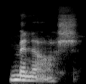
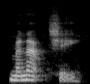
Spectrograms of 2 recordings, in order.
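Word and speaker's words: menarche: it rituals and things i'd only ever seen the word menage written down it's actually pronounced manachi which actually sounds really horrible so i will probably stick with minaj because it sounds nicer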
